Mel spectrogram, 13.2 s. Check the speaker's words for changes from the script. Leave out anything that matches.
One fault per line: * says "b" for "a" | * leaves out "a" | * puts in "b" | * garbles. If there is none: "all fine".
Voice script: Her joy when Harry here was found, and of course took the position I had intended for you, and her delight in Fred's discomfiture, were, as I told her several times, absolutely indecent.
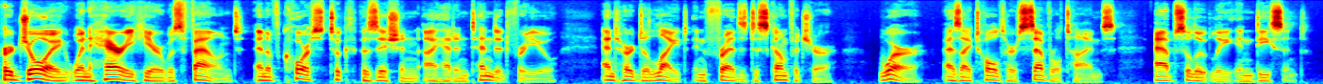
all fine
